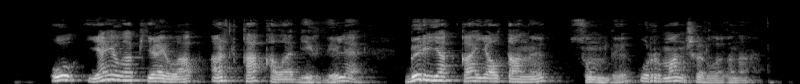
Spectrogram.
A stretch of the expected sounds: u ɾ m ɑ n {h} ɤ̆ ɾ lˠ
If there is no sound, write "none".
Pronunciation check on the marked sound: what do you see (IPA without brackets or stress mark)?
ʃ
